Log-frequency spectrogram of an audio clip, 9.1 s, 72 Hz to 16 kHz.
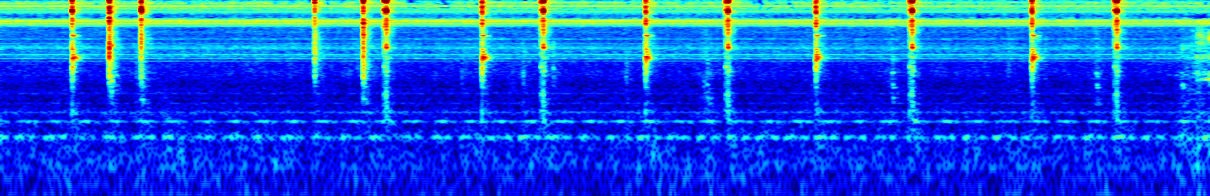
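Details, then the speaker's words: Sony TC-FX5C cassette deck after replacing record/play and Dolby board relays (Omron G5V-2-12VDC) to fix right channel dropout; crisp relay clicks when toggling Dolby B/C, switching healthy. "and yes you can hear the relays activating and deactivating"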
